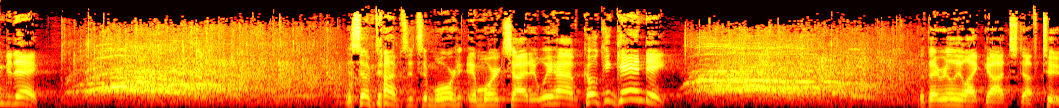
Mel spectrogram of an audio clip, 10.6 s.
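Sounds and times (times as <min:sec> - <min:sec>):
speech: 0:00.0 - 0:00.8, 0:03.4 - 0:07.1, 0:09.2 - 0:10.5
audience applause: 0:00.6 - 0:04.1, 0:06.9 - 0:09.6.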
